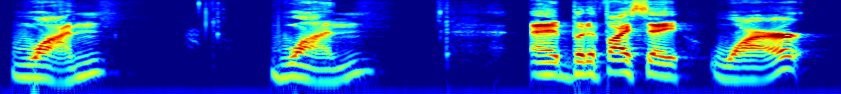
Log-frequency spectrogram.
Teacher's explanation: So, for example, I might say one, but if I say war, there's no N anymore. It just kind of gets melted into the R and lost.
